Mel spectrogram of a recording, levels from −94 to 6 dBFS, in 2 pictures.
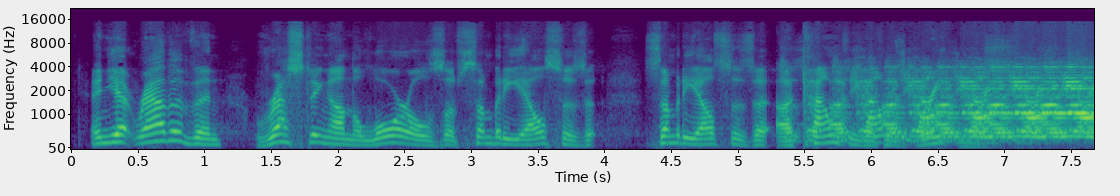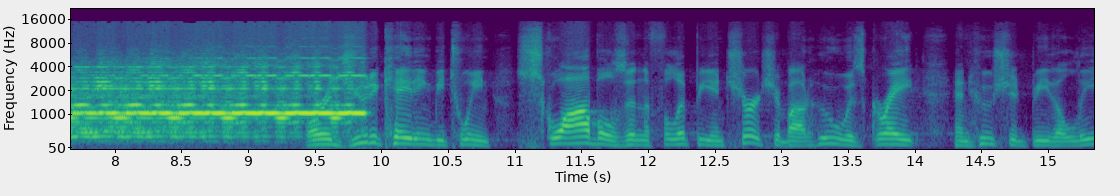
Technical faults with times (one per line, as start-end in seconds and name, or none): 0.00-15.35 sample clock jitter
5.31-9.97 feedback howl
